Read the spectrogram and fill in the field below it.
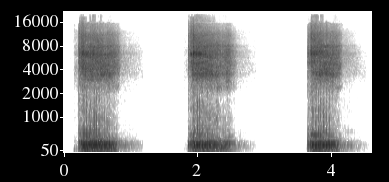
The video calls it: BISON SOUND - ANIMAL SOUNDS - Sound Effects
